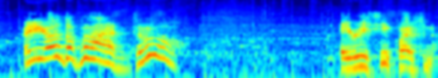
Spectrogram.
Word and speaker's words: Pianta: But the funny thing is, PIANTA means plant in Italian, so I technically said plant. But it rhymes with piranha plant, so PIANTA plant. PIANTA plant!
